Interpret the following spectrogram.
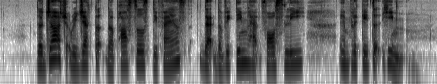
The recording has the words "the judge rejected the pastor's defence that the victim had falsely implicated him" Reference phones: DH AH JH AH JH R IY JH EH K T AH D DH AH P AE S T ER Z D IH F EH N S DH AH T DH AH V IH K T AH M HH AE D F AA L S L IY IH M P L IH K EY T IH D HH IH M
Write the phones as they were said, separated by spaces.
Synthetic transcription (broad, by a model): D AH JH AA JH R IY JH EH K T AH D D AH P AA S T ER S D IH F EH N S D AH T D AH V IH K T AH M HH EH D F AA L S L IY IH M P L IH K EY T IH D HH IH M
